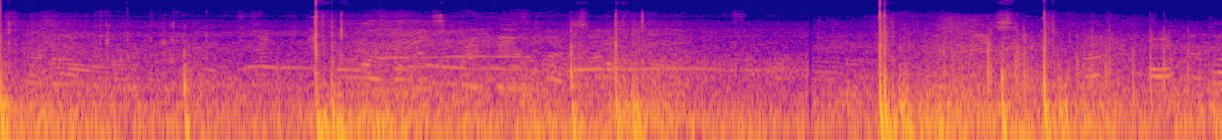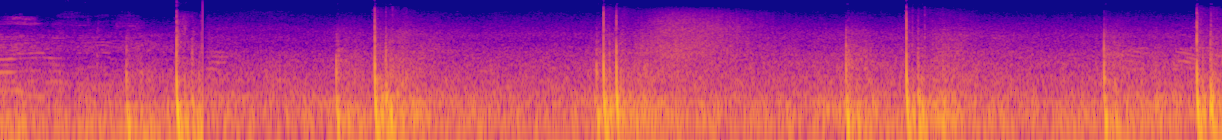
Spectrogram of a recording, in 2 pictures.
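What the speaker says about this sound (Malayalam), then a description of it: "പടപടപടപടാന്ന് പടക്കമെല്ലാം പൊട്ടി തീർന്നു" Fireworks go off at Niagara Falls in a rapid, irregular series of sharp bangs and pops, some louder and nearer, with crowd voices murmuring underneath.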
